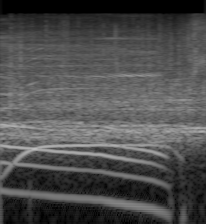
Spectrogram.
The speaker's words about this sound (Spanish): Así que... Eso, eso, dale, dale, dale palmas ahí.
